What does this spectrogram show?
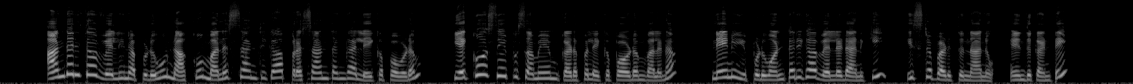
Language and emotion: Telugu, neutral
